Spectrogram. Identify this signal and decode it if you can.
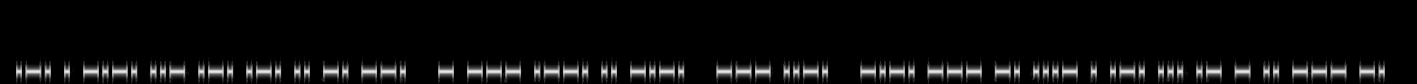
Morse code, heard as a keyed tone, about 25 wpm, 600 Hz. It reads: RECURRING TOPIC OF CONVERSATION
